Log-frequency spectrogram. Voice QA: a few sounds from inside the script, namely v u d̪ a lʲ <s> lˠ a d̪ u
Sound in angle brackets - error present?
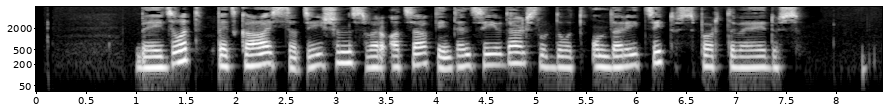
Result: no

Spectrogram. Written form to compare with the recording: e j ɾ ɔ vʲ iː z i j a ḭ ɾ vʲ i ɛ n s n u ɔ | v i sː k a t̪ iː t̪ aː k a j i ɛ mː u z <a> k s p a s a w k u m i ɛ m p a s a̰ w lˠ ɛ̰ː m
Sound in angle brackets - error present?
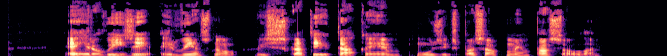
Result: yes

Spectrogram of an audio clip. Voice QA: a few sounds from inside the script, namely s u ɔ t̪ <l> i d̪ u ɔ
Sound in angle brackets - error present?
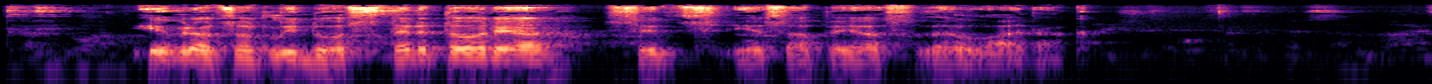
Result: no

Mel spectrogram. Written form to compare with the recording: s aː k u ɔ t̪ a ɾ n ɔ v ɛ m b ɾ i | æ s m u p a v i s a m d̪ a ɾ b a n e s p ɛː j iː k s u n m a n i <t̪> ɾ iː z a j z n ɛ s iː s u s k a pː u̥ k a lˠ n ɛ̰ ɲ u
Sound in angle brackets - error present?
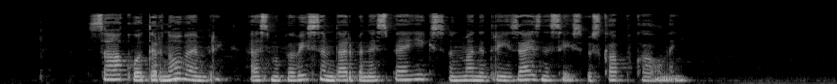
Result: yes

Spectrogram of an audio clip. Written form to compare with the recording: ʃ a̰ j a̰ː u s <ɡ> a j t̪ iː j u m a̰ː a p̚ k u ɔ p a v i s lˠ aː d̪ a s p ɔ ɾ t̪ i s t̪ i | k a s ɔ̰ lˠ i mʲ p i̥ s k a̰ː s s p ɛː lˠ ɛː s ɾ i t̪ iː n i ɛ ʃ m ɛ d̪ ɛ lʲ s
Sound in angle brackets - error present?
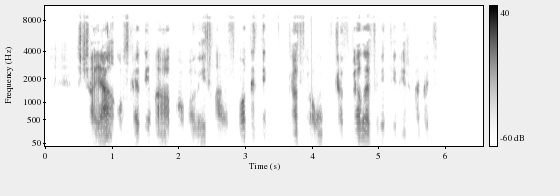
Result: yes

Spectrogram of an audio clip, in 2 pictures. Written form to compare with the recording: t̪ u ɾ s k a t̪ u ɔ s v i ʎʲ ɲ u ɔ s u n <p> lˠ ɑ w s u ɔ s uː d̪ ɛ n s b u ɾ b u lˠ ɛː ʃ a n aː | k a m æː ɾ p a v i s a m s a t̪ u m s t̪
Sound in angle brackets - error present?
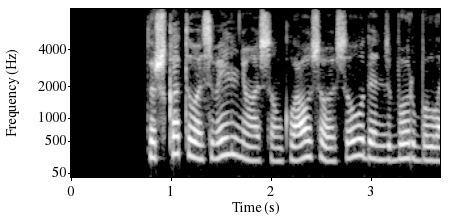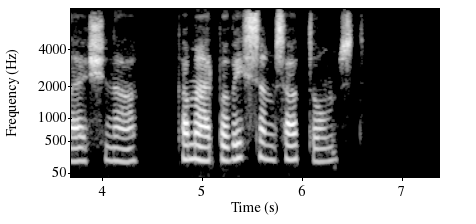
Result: yes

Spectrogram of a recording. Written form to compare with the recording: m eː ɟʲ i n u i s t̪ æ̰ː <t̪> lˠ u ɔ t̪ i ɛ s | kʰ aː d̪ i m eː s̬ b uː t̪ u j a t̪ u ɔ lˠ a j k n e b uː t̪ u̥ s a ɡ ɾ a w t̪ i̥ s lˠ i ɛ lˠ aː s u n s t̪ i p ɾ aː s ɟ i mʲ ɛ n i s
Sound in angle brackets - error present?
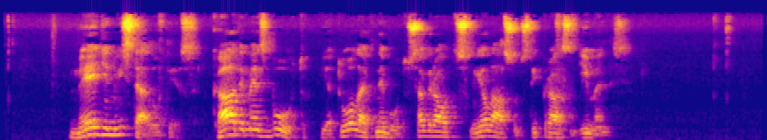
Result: yes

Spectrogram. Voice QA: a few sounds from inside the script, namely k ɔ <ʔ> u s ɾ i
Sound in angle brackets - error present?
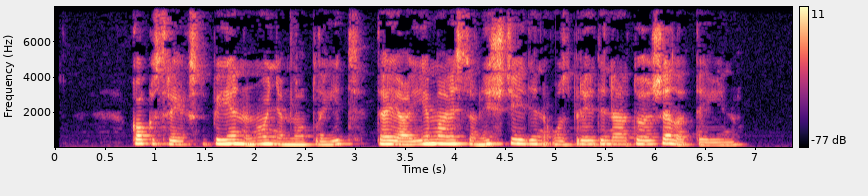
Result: yes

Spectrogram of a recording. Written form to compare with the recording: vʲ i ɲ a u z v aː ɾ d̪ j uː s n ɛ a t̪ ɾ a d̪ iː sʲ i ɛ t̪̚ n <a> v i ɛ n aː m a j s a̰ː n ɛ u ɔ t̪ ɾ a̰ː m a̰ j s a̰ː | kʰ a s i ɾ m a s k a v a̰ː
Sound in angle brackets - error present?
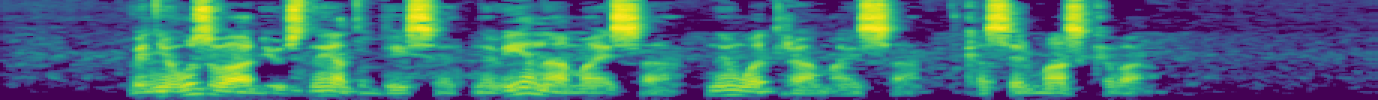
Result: yes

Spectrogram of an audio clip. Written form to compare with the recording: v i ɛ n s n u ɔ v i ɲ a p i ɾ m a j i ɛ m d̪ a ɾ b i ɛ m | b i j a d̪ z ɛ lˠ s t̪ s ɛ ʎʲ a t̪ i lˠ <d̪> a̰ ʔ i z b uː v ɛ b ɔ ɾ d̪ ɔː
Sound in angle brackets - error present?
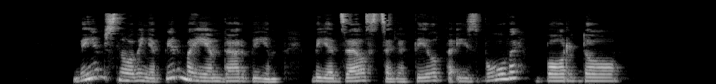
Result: yes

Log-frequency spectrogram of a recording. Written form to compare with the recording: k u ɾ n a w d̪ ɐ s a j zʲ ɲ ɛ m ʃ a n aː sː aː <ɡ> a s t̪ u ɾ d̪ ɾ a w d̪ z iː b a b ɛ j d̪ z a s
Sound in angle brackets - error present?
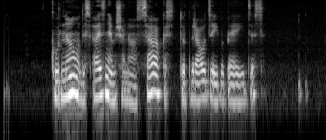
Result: yes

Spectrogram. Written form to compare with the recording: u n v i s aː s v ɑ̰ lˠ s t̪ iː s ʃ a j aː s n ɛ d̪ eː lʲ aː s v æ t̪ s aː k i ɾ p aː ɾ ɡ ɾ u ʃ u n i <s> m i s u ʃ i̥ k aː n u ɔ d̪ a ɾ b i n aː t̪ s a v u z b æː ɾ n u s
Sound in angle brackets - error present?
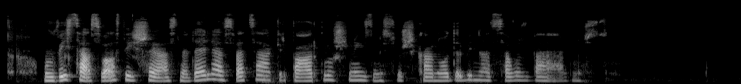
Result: yes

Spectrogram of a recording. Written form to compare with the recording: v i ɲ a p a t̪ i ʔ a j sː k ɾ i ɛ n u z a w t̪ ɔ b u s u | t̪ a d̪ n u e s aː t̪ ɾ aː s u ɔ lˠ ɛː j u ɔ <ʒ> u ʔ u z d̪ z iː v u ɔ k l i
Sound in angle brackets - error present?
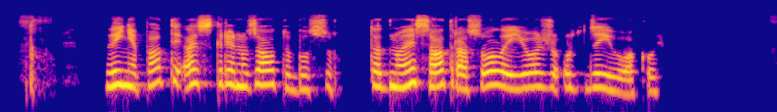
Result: no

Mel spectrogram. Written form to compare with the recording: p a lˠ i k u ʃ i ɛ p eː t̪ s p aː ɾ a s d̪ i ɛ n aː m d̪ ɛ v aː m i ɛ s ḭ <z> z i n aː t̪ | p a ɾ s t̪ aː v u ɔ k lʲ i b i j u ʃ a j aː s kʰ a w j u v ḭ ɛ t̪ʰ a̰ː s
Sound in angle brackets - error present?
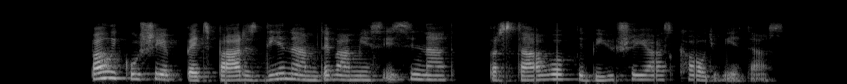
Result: no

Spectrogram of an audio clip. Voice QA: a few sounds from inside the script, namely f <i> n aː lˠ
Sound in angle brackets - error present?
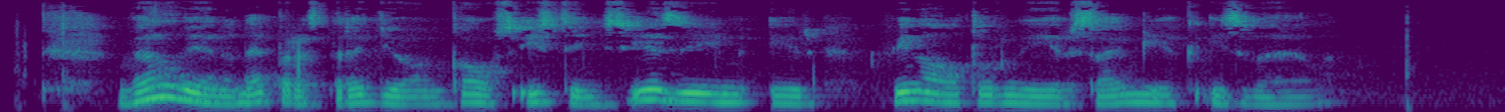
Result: no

